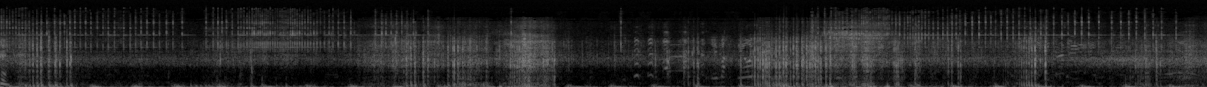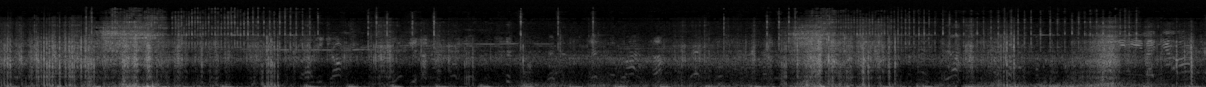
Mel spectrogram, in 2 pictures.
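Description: Voices talking, with irregular bumps and rubbing of handling noise close to the microphone.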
